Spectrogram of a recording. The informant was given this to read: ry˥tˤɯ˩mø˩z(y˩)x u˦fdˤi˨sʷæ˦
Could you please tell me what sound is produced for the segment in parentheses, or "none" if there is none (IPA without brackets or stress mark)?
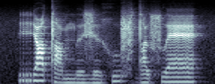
ø˩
